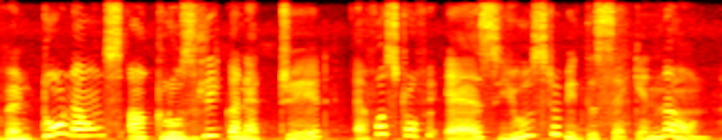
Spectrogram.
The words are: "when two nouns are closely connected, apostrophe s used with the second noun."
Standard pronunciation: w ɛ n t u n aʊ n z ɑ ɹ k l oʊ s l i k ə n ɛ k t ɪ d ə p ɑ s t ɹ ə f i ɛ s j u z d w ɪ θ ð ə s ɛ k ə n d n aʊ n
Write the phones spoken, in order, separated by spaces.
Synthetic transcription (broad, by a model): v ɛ n t u n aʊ n s ɑ ɹ k l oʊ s l i k ə n ɛ k t ɪ d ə f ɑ s t ɹ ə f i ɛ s j u z d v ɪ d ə s ɛ k ə n d n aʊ n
